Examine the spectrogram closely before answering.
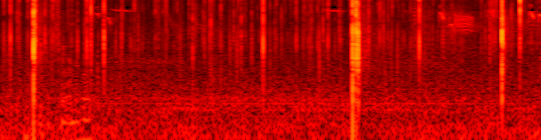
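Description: Campfire crackling with sharp irregular pops, the loudest about four and a half seconds in, under the soft tearing of feathers being plucked by hand from a grouse. A small bird chirps faintly a couple of times near the end.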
